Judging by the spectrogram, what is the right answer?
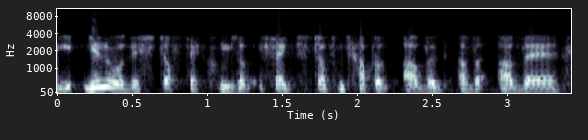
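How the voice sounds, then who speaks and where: A high-pitched man with a Cork accent and very wide pitch swings. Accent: Cork Irish. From Ireland, East Cork. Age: 70s. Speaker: caller, local resident. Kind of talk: radio phone-in. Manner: halting, repeats words.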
